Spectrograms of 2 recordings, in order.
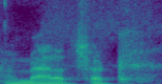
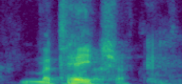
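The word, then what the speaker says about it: Mateychuk: Dilly's pronunciation is way better than yours, Madachuk. Whatever. Matechuk.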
